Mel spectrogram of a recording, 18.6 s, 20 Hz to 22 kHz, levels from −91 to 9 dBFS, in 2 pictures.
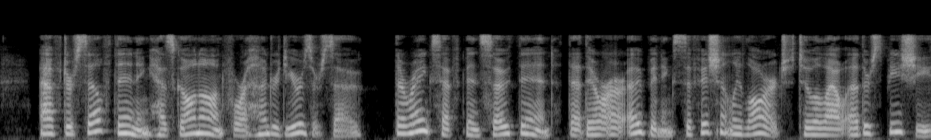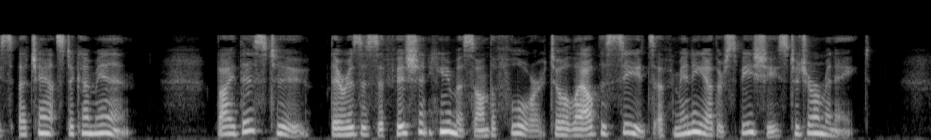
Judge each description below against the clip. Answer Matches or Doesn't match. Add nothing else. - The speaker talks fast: Doesn't match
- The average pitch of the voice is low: Doesn't match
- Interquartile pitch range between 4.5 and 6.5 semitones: Doesn't match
